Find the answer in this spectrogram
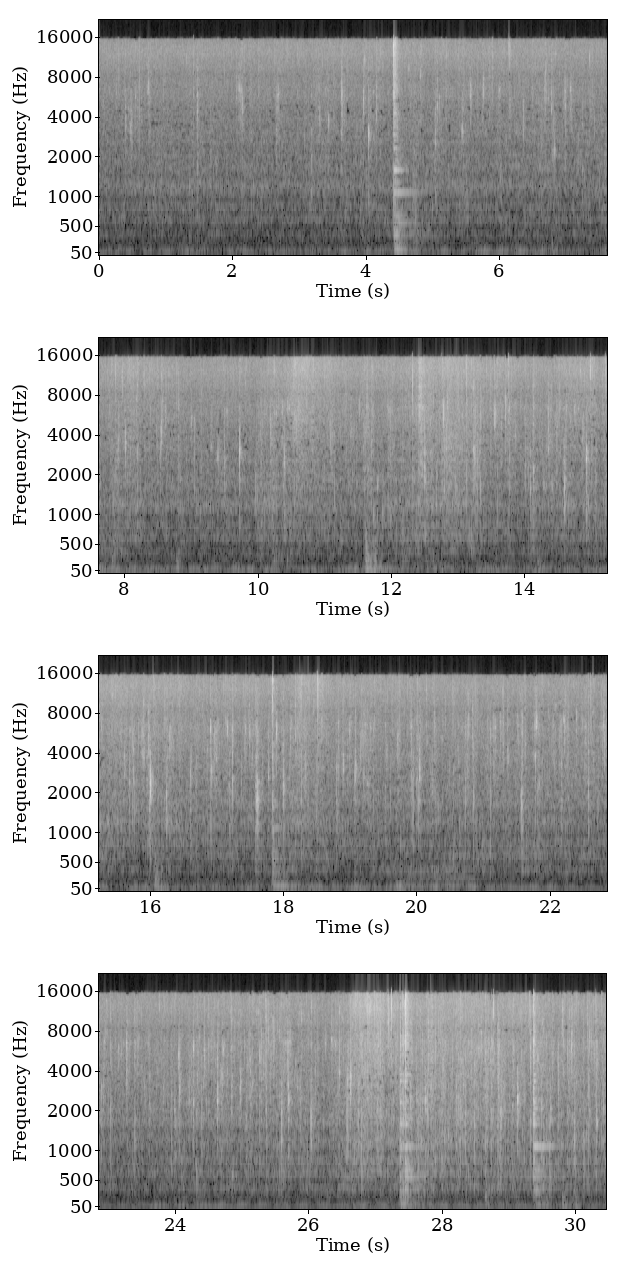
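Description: Flour-dredged chicken pieces deep-frying in hot oil in a stainless steel pan: a steady sizzle with scattered pops and crackles. There is one sharp click about four seconds in, and the frying grows louder near the end as a wire skimmer stirs and turns the pieces.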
